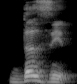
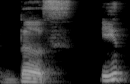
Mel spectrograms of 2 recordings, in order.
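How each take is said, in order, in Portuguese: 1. As duas palavras são ditas juntas, num único som ligado. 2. As duas palavras são ditas separadamente e com cuidado.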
